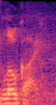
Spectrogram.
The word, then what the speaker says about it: loci: A lot of people say loci. There's no soft C in Latin, so it would be loci. And in fact, because it's spelled L-O-C-I-I, it's loci. Okay, I took Latin for 4 years, and I'm kind of proud of it, okay?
